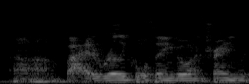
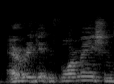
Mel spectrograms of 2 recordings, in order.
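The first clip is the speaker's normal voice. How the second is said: higher, louder, fast drill instructor order; barked order; 9 semitones higher, 3 dB louder, faster than usual. Retold or imitated. Drill instructor ordering everyone into formation, barked. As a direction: snap the order at the barracks. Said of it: "He was like".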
